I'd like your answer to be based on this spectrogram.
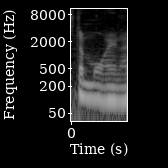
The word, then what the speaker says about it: Des Moines: I know it's Des Moines. I just like having a little fun. – You're just, yeah, just good-natured to the folks in Des Moines.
